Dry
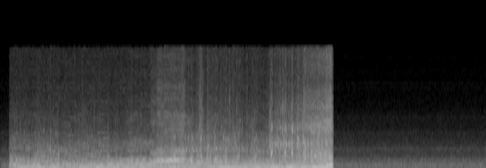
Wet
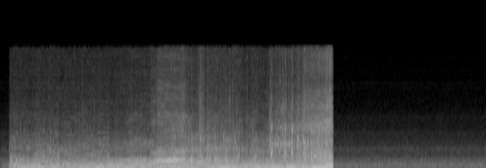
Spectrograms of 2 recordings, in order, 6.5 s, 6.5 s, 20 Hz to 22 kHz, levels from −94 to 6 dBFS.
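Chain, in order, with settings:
0:01.54–0:03.15: double-tracking delay 35 ms −7.5 dB

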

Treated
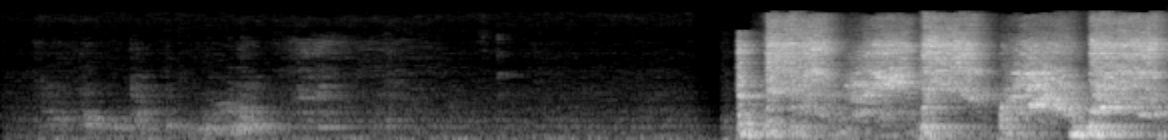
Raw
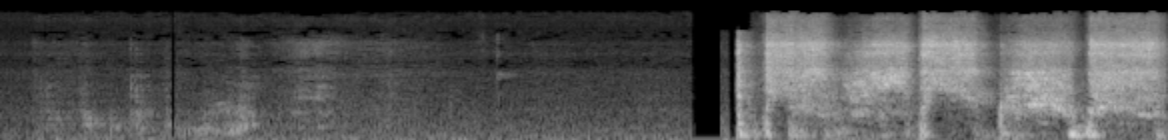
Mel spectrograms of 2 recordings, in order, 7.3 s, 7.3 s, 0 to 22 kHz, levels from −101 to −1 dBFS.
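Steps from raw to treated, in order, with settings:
spectral dynamics exaggerated over time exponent 1.5
feedback delay network reverb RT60 0.58 s, low-frequency decay 1.35×, high-frequency decay 0.5×, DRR −6.5 dB

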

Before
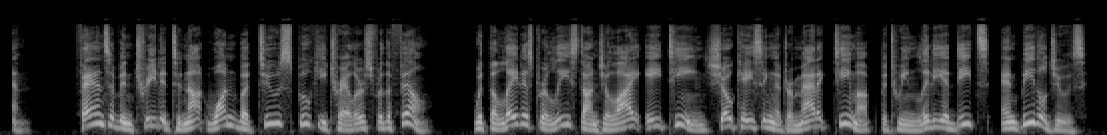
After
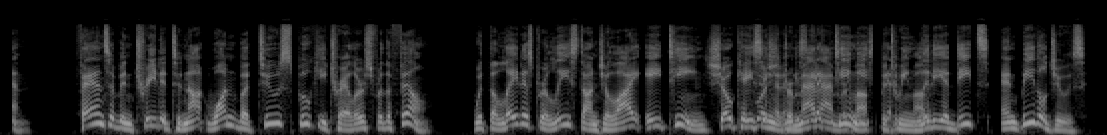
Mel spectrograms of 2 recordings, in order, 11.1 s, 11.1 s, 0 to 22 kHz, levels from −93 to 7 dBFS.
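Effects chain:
0:07.07–0:09.29: delay that plays each chunk backwards 365 ms, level −6 dB
brickwall limiter −20 dBFS, peak gain reduction 7 dB
level −7.5 dB

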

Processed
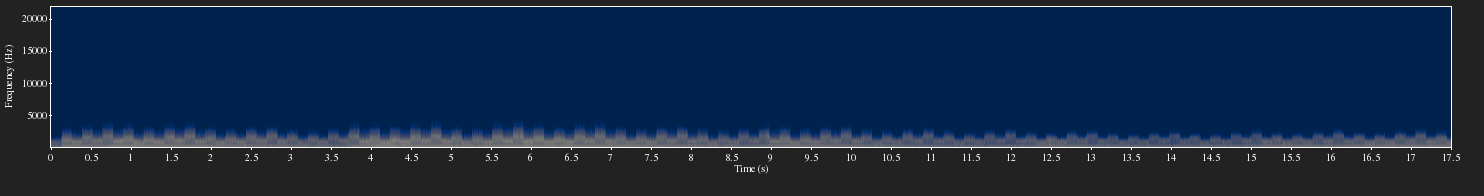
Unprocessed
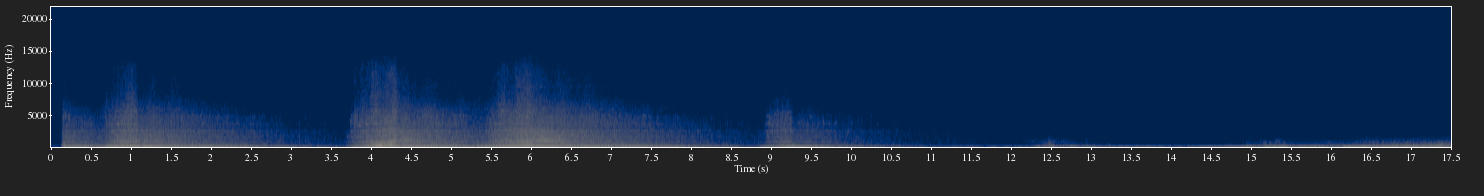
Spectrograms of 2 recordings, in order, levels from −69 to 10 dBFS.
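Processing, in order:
compressor on every frequency bin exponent 0.4
in parallel at −11 dB: comparator with hysteresis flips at −35.5 dBFS
on the sum: high-frequency loss of the air 120 metres
low-pass on a step sequencer 7.8 Hz 860–1,800 Hz
level −7.5 dB

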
